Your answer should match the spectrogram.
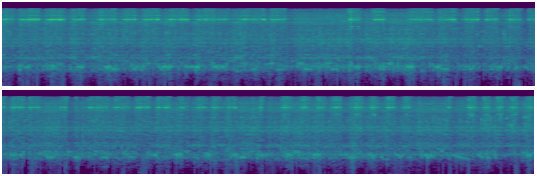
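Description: A small hand blade shaving a thin strip of wood down into a dowel, a quick run of short scraping strokes, several a second. A thin high whine comes and goes behind it.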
